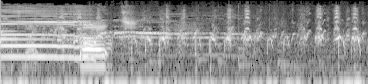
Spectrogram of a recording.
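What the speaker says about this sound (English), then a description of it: "today we moved our ducks into the pasture" Buff ducks out in a pasture give a run of nasal, honking quacks, loud and near at first and then scattered, broken calls that continue across the flock.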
